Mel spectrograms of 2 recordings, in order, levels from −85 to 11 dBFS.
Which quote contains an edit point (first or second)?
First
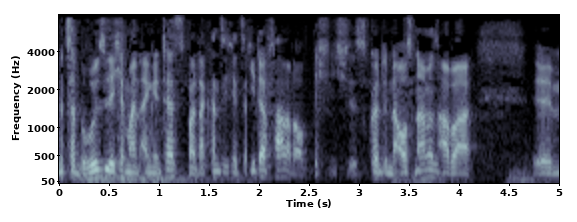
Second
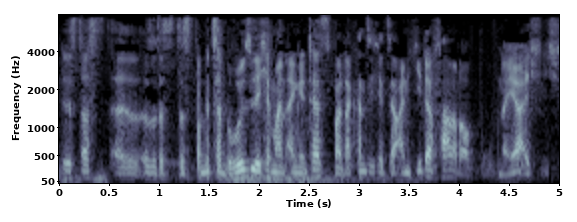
first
